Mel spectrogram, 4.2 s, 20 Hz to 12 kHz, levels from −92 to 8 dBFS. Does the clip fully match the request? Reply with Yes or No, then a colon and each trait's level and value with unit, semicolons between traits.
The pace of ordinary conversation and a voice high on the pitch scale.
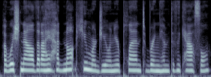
No: fast, 255 wpm; high, 225 Hz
